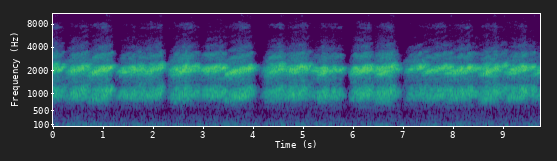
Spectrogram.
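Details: Frogs singing at night in March 2023: a dense, continuous croaking chorus with two steady bands, middle and high, swelling and dipping in bursts roughly every one to two seconds, no other sounds.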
